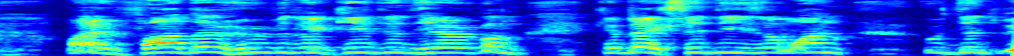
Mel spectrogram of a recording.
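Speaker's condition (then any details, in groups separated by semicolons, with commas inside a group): Traumatic brain injury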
